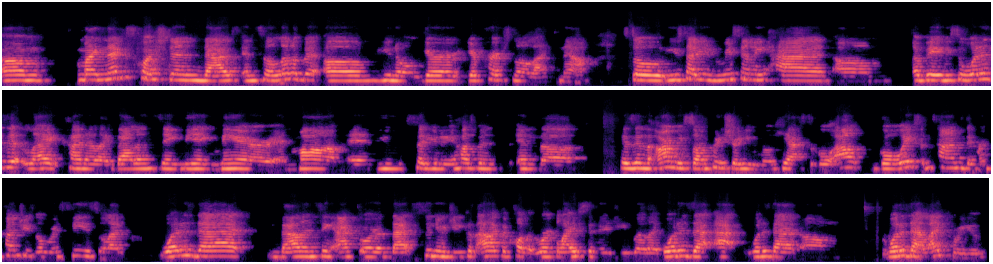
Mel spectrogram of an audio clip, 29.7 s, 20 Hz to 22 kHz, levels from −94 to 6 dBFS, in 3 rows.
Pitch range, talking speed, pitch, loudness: 205-230 Hz, 205 wpm, 215 Hz, -23 LUFS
